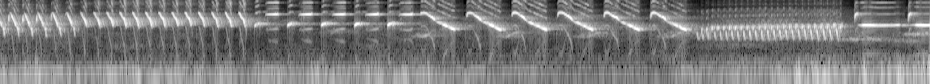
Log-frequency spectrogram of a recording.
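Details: Canary singing in the long, continuous gacor style: a fast buzzy trill, then rapid repeated downslurred whistles, ending in a low rattling trill and clear high notes.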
